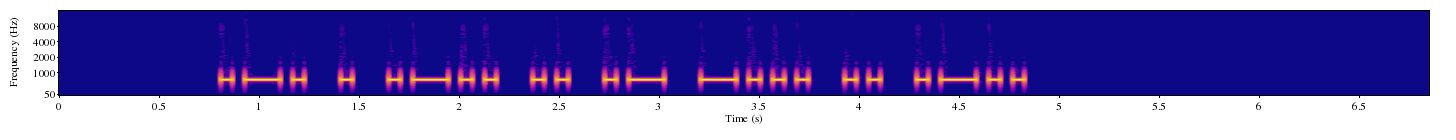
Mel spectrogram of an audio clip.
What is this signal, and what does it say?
Morse code, heard as a keyed tone, about 20 wpm, 700 Hz. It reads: RELIABIL
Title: Build A Word - 4 Letters At A Time - 11-Letter Words - 20wpm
